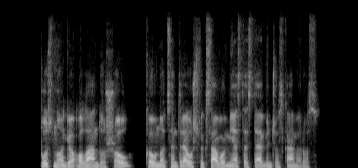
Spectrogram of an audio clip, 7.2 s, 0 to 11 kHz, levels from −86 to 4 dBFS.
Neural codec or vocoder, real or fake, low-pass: vocoder, 44.1 kHz, 128 mel bands every 256 samples, BigVGAN v2; fake; 9.9 kHz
